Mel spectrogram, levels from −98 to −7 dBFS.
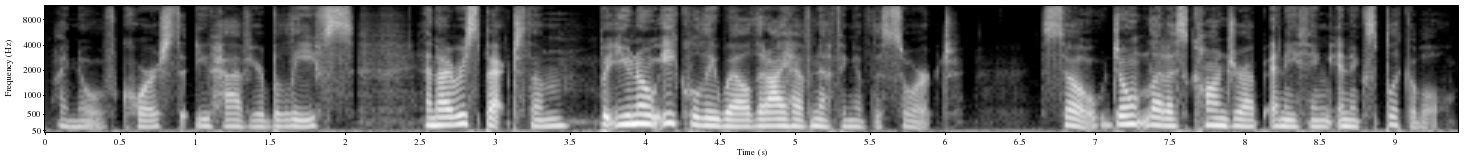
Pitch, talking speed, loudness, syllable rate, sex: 185 Hz, 205 wpm, -20 LUFS, 5.8 syllables/s, female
